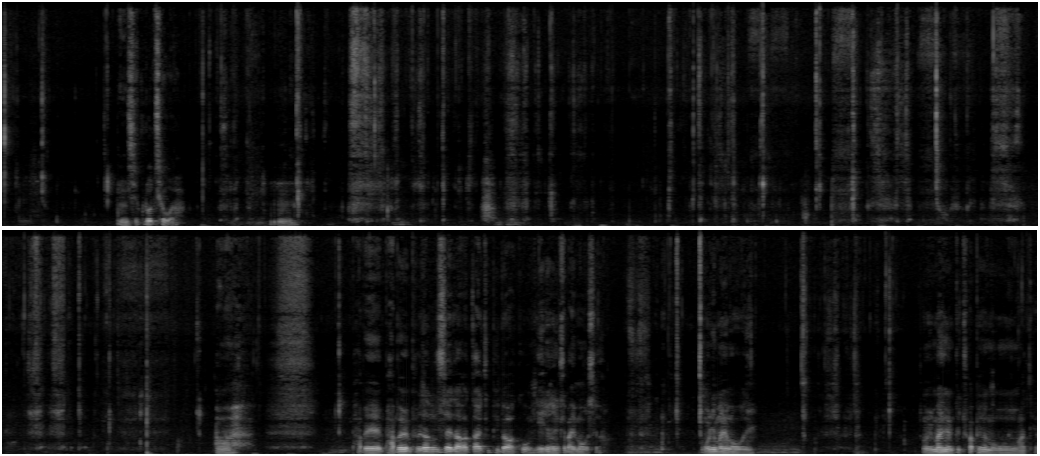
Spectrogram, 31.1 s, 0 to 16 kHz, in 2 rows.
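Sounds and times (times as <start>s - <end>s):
person chewing food: 0.0s - 1.8s, 2.8s - 20.9s, 24.8s - 26.2s, 26.9s - 29.4s.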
